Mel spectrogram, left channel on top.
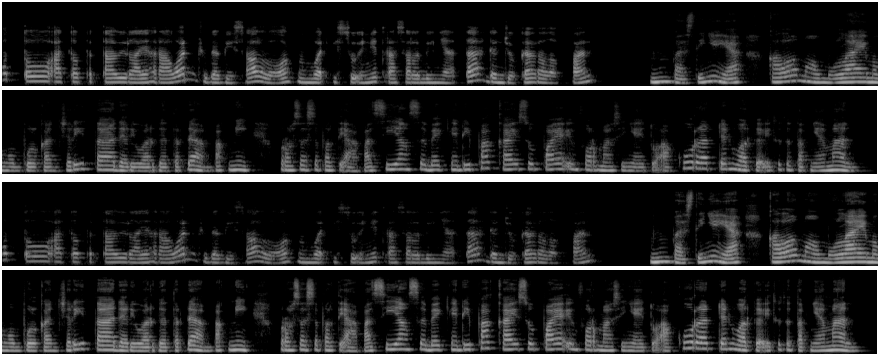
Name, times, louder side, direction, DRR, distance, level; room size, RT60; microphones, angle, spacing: voice 1, 0.0-5.9, left 5 dB, 55° left, 0.4 m, -35 dB
voice 2, 6.5-16.5 16.8-17.3, right 3 dB, 30° right, 0.5 m, -31 dB
3.6 x 2.4 x 4.4 m
head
